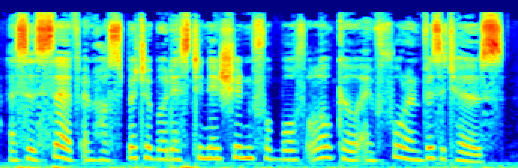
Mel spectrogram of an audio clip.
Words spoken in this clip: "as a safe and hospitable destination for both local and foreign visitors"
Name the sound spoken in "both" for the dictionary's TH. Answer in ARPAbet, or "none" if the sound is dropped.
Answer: TH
